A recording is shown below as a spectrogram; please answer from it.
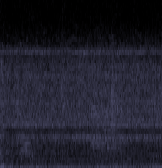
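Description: Steady low background hum and hiss with no distinct event, in a pause between spoken words.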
